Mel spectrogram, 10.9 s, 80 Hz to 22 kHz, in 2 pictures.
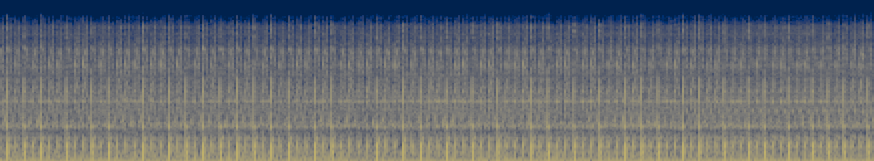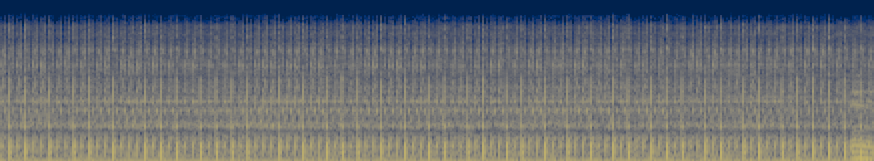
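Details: Small M12B model engine on white gas, warm, needle leaned an eighth of a turn: holds a fast, even buzz with no sag or stumble; running steadily.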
